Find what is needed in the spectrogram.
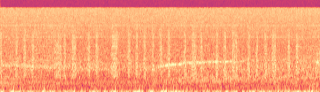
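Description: Faint, distant jet aircraft noise: a thin engine whine that slides down in pitch early on and rises again about two seconds in, over a low hiss.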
